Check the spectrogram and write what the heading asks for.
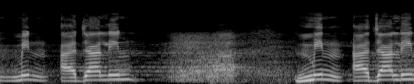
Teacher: झटका भी नहीं देना और गुना भी नहीं करना। गुन्ना मीन अजालिन ये जो ठहर गए ये गुना कहलाता है। · جھٹکا بھی نہیں دینا اور غنہ بھی نہیں کرنا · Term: इज़हार, اظہار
